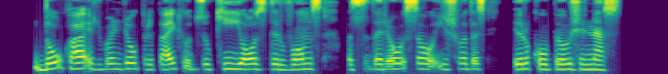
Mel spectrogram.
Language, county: Lithuanian, Vilnius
